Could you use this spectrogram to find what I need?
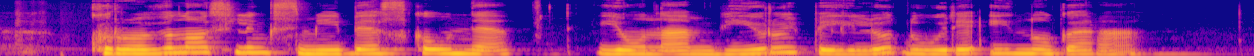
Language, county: Lithuanian, Alytus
